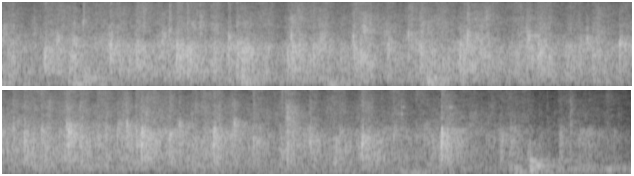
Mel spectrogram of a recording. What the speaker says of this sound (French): on l'applaudit bien fort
